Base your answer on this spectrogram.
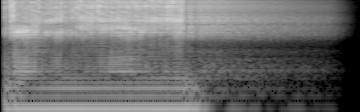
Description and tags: Bass filth
Bass, filthy, neuro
